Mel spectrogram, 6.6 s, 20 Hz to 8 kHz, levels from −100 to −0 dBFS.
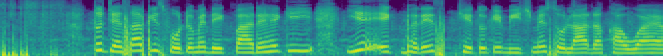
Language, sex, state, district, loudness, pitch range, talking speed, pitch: Hindi, female, Goa, North and South Goa, -15 LUFS, 225-290 Hz, 200 wpm, 250 Hz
